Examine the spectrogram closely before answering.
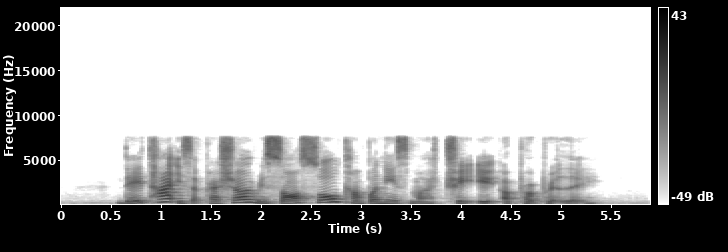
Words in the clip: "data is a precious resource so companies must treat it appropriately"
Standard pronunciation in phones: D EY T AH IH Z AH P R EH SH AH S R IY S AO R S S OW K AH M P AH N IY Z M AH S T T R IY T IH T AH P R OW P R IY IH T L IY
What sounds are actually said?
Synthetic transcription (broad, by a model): D EY T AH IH S AH P R EH SH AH R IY S AO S S OW K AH M P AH N IY S M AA S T T R IY T IH T AH P R OW P R IY IH T L IY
